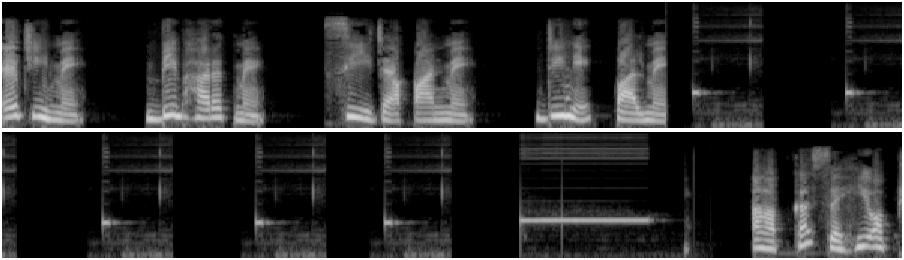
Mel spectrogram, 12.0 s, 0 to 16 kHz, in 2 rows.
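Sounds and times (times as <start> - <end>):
steady electronic beep: 9.5 - 10.4.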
